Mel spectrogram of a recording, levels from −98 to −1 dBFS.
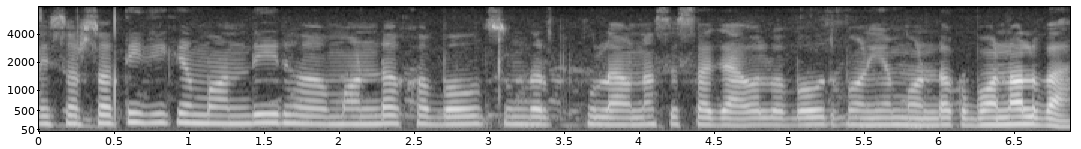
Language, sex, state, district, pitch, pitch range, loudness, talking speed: Bhojpuri, female, Bihar, Muzaffarpur, 180 Hz, 170-195 Hz, -20 LUFS, 165 wpm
